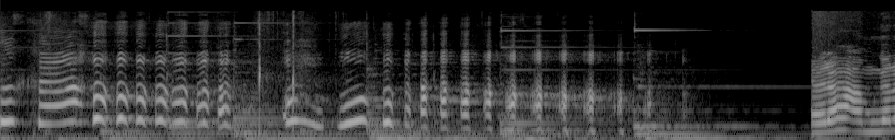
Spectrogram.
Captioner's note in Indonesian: Ketawa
